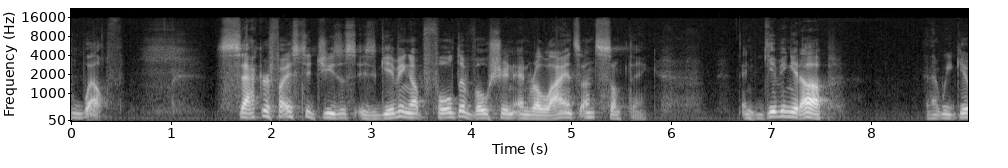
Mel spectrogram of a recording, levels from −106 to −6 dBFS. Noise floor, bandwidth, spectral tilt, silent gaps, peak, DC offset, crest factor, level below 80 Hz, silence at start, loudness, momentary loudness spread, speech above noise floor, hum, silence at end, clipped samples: -71 dBFS; 16 kHz; -5 dB/octave; none; -6 dBFS; under 0.1%; 24 dB; -76 dBFS; 0 s; -28 LUFS; 18 LU; 43 dB; none; 0 s; under 0.1%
